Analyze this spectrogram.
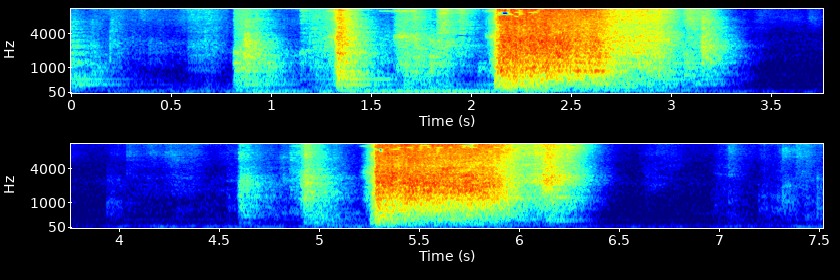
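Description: Two hissing blasts of about a second each, a spray or jet of air used to clean transfer case parts, with a few light clicks and knocks of metal parts before and between them.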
